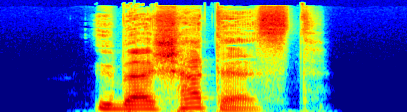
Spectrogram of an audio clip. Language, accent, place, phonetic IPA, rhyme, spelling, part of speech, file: German, Germany, Berlin, [ˌyːbɐˈʃatəst], -atəst, überschattest, verb, De-überschattest.ogg
- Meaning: inflection of überschatten: 1. second-person singular present 2. second-person singular subjunctive I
